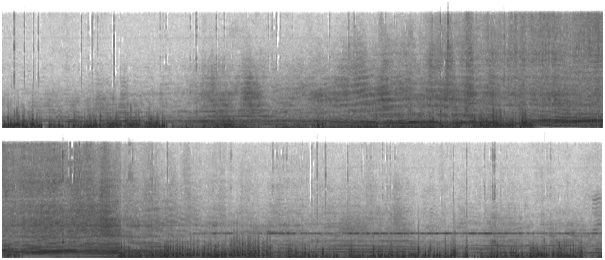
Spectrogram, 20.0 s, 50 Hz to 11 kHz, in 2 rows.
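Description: Gas-engined RC Spitfire warbird, a 3W 85 petrol engine swinging a three-blade propeller, flying overhead with a continuous engine drone. About ten seconds in it makes a close low pass and the engine note drops in pitch as it goes by.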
